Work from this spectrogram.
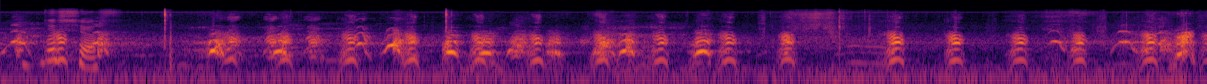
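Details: Leashed dogs Glemmi, Fela and Rey barking in dense, quick bursts, about two per second, with some whining tones between barks and a human voice mixed in.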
